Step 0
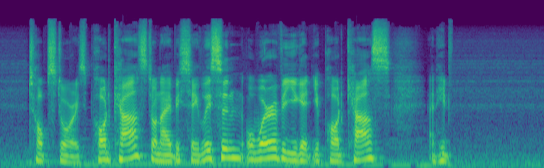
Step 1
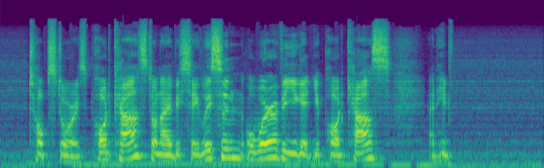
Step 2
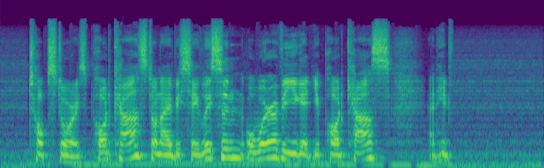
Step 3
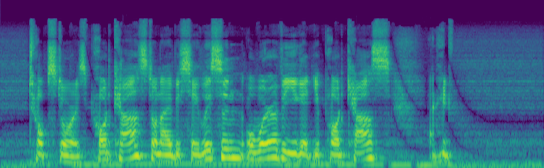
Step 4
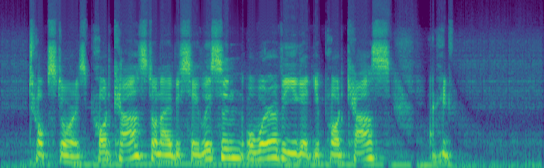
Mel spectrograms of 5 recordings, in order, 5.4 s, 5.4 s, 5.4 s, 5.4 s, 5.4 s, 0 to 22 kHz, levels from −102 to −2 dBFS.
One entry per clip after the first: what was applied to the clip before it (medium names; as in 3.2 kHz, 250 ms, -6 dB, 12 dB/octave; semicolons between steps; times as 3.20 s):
comb 4 ms, depth 97%; trim -1 dB
peak limiter -9 dBFS, peak gain reduction 7.5 dB
touch-sensitive phaser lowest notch 160 Hz, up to 1.9 kHz, full sweep at -19 dBFS; trim +4.5 dB
crossover distortion -47 dBFS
